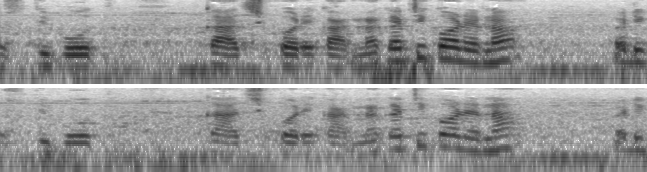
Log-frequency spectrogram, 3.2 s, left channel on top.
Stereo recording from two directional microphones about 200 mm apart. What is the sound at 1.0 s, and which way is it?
A woman's voice, 20° left (ahead or behind).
